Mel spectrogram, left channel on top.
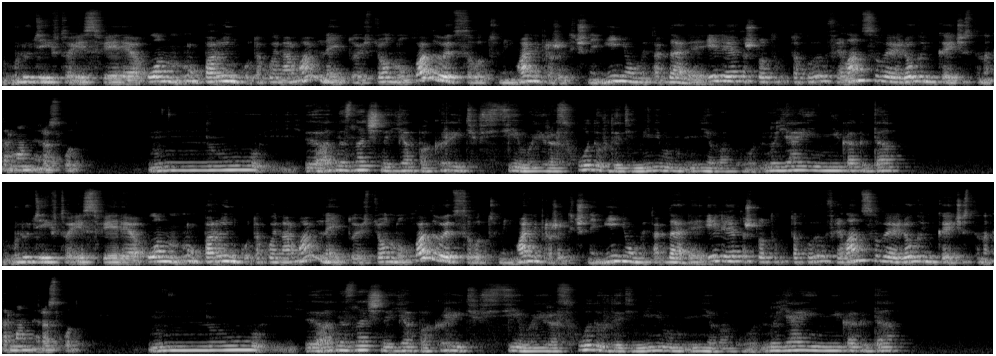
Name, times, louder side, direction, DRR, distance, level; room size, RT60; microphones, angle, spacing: voice 1, 0.0-10.6, equal, 50° right, 1 dB, 2.1 m, -21 dB
voice 2, 11.4-18.8, right 2 dB, 35° left, -3 dB, 3.0 m, -25 dB
9.4 x 3.1 x 3.5 m, 0.40 s
head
